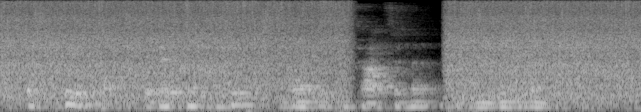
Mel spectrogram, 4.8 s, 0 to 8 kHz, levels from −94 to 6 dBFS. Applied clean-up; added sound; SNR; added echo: none; Water; -1 dB; reverberation time 0.6 s.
